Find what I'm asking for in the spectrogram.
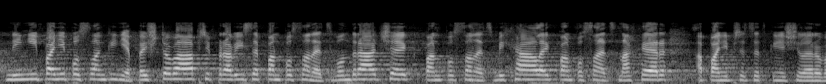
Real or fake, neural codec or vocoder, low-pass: real; none; 7.2 kHz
